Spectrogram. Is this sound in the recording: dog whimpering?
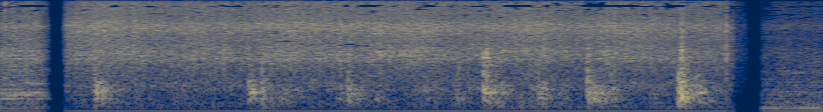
no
